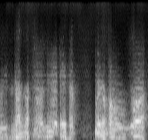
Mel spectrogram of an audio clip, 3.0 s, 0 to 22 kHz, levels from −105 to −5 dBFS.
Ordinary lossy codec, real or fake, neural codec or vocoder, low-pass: none; fake; codec, 44.1 kHz, 0.9 kbps, DAC; 19.8 kHz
